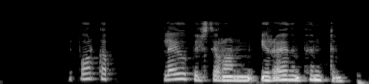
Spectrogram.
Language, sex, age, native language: Icelandic, female, 50-59, Icelandic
